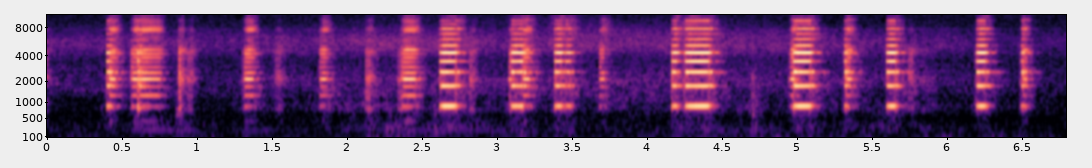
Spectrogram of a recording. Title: Fisher F44 EMI, chatter, noise problem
